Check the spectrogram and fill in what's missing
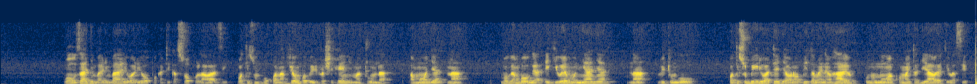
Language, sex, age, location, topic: Swahili, male, 18-24, Dar es Salaam, finance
